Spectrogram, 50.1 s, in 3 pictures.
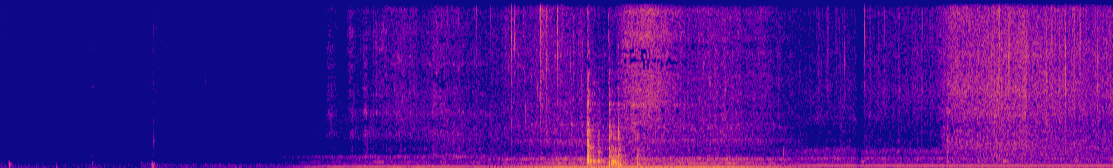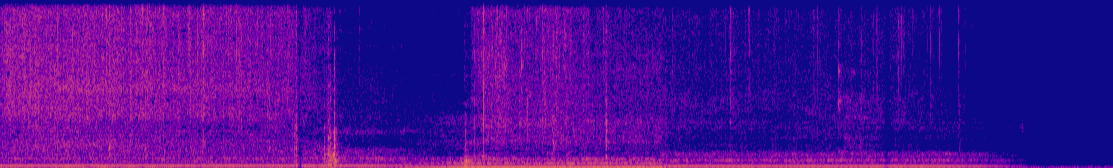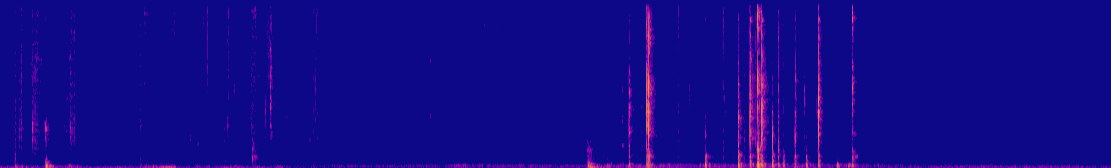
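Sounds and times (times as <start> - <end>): food sizzling in oil: 4.9 - 31.8.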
